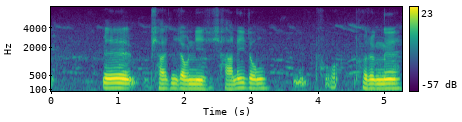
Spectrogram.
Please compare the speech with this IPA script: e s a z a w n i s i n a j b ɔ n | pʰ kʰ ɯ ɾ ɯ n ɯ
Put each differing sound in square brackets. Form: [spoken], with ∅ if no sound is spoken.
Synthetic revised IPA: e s a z a w n i s [a] n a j [d] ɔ [ŋ] | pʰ [pʰ] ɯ ɾ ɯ [ŋ] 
